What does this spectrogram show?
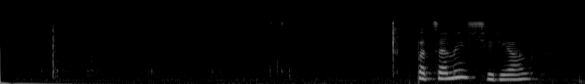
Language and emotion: Russian, neutral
